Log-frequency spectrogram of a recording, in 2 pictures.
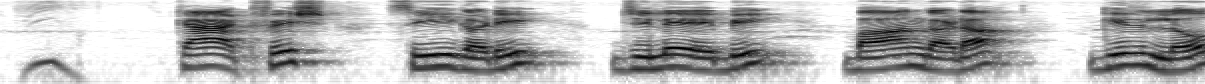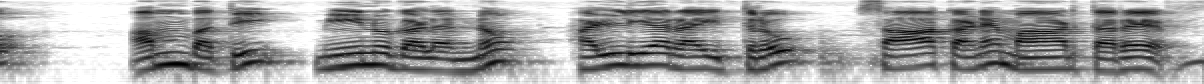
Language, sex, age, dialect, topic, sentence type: Kannada, male, 18-24, Mysore Kannada, agriculture, statement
